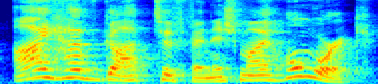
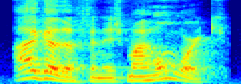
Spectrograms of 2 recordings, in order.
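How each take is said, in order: First: Have got to is said in full. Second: Have got to is reduced to gotta. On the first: "Instead of have got to" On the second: "you can say gotta"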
